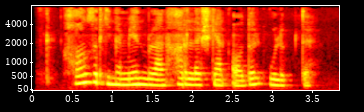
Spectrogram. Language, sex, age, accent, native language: Uzbek, female, 18-24, Farg'ona, Uzbek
